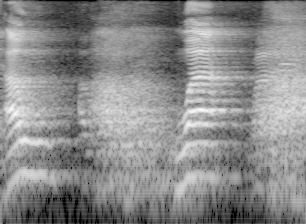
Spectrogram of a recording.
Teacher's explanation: Ketiga huruf ini makhrajnya sama dari dua bibir, namun cara pengucapan yang berbeda. Pertama, huruf waw dia keluar dari dua bibir dengan memajukan kedua bibir itu.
